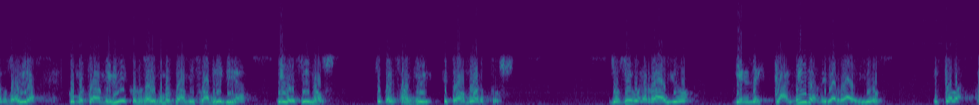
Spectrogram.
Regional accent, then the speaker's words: Río Tercero, Córdoba, Argentina; Y yo volví a Río Tercero, soy nacido en Río Tercero. Yo volví a Río Tercero, iba a ir a mi ciudad

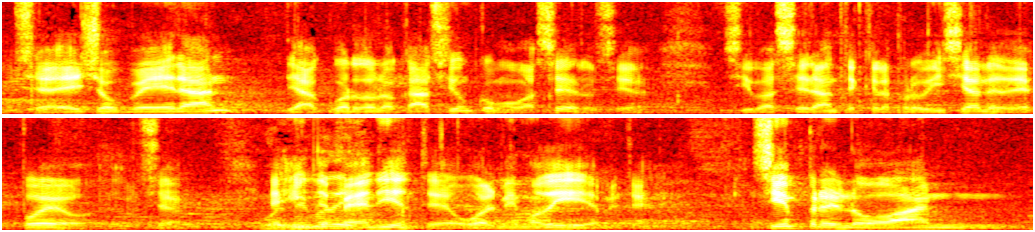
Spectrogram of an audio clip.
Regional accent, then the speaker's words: Villa Nueva, Córdoba, Argentina; Soy de Villa Nueva y represento Villa Nueva, ni más ni menos.

